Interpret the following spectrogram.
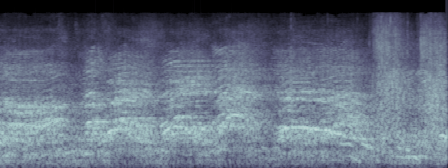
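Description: A class of kindergarten children shouting loudly together, many young voices at once.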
